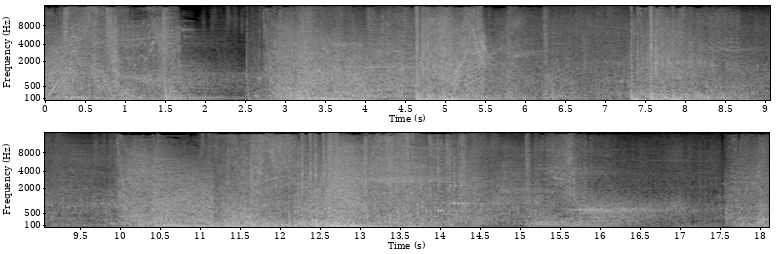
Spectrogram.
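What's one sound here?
Energy weapons fire in loud whooshing blasts.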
